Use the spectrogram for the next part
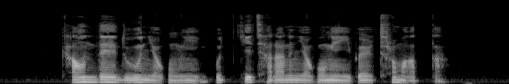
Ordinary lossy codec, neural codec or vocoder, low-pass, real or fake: AAC, 48 kbps; none; 10.8 kHz; real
